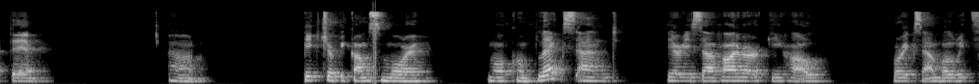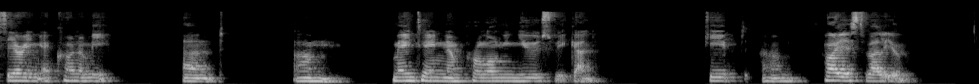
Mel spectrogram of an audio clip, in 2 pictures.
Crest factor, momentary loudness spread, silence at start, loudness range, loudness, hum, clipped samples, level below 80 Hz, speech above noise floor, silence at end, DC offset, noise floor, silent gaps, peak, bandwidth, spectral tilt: 22 dB; 17 LU; 0 s; 7 LU; -19 LUFS; none; under 0.1%; -64 dBFS; 68 dB; 0.7 s; under 0.1%; -88 dBFS; none; 0 dBFS; 12.5 kHz; -3.5 dB/octave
